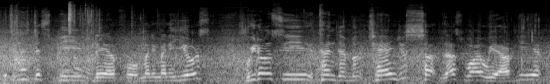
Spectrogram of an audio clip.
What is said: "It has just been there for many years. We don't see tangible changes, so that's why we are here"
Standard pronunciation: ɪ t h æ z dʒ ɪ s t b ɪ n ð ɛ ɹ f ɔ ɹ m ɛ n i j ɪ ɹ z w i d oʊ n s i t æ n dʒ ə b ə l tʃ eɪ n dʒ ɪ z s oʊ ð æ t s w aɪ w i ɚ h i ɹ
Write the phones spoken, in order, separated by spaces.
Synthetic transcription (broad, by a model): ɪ t h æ s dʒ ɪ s b ɪ n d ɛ ɹ f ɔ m m ɛ n i j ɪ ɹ s w i d oʊ n s i t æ n dʒ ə b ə l tʃ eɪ n dʒ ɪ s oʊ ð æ t s w aɪ w i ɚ h i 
